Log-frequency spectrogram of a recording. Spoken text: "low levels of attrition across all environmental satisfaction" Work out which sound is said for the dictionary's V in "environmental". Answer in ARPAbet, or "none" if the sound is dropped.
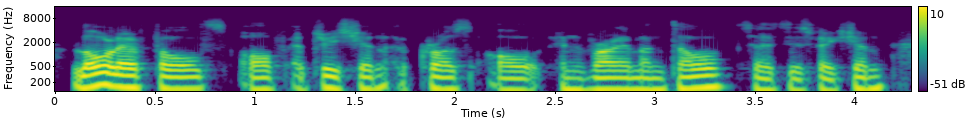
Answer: V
